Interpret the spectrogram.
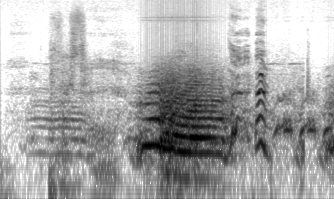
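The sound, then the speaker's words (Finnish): A polar bear lets out a deep, rumbling roar that swells loud for about a second, followed by a few shorter, rougher grunts. “Jää karhu se on.”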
